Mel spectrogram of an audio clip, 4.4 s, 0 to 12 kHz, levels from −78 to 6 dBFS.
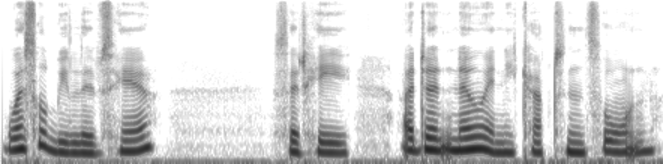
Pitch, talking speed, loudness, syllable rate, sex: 185 Hz, 150 wpm, -17 LUFS, 5.1 syllables/s, female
